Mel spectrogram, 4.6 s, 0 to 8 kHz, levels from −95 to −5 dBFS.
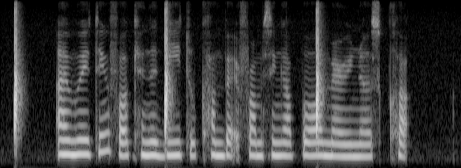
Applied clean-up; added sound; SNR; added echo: none; Clapping; 1 dB; none.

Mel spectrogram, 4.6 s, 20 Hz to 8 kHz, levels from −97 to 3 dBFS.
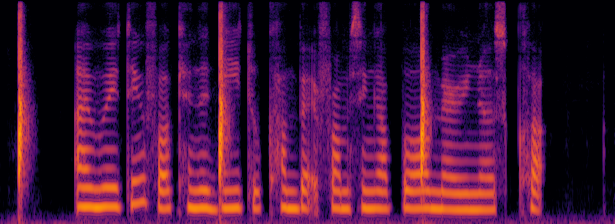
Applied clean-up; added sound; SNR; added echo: neural diffusion model UNIVERSE++.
